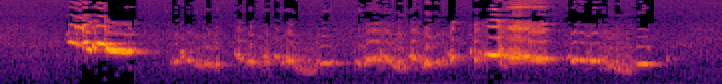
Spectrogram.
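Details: Wild Australian magpie singing for its breakfast: a loud opening downslurred note, then a rambling run of warbled, gurgling phrases for about four seconds, with soft music in the background and a man talking to the bird.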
